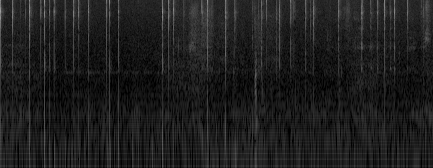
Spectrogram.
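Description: A hand-sized white plastic cosmetic jar with a black screw lid is held in the hands and tapped with long acrylic nails. Dozens of sharp, bright clicking taps come at an unhurried, uneven pace, each dying away instantly over a faint low background hiss.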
